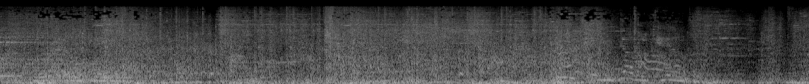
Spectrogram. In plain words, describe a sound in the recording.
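A game announcer calls out a kill.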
